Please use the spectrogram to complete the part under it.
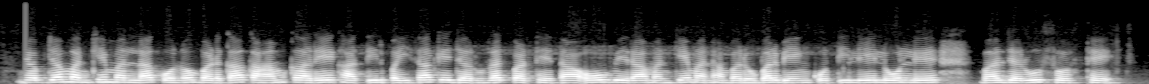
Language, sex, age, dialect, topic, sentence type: Chhattisgarhi, female, 25-30, Western/Budati/Khatahi, banking, statement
